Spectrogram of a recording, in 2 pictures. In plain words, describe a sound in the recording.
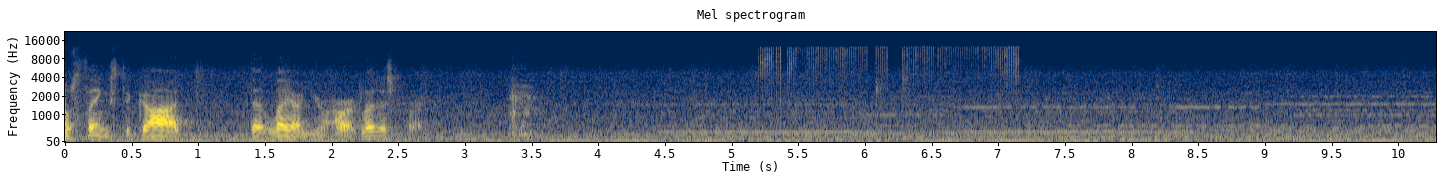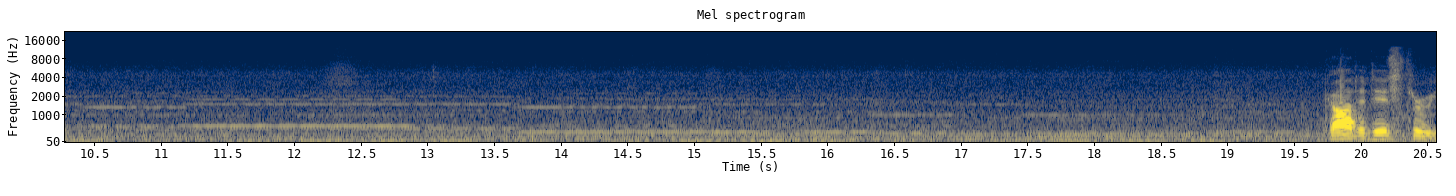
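A man speaks with feeling in a hall, heard through a microphone.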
